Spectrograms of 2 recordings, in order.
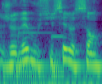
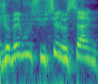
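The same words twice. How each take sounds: First: It is said in a neutral French accent. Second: It is said in a southern French accent.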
